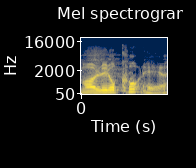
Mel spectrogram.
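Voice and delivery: put-on gruff cockney character voice. Discussing a show's seasons, doing a Billy Butcher voice. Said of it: "I'm getting really in my Billy Butcher voice".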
